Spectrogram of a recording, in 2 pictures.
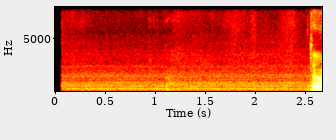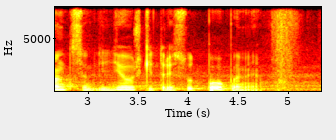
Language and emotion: Russian, neutral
